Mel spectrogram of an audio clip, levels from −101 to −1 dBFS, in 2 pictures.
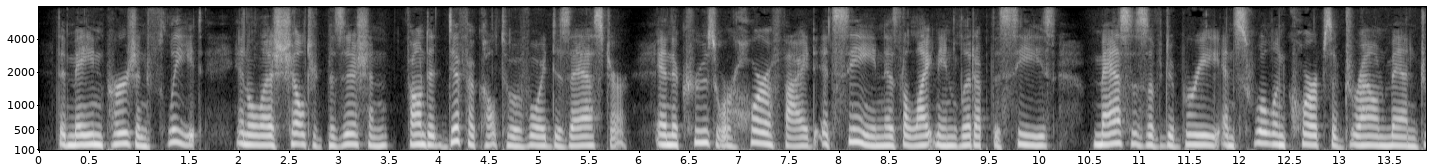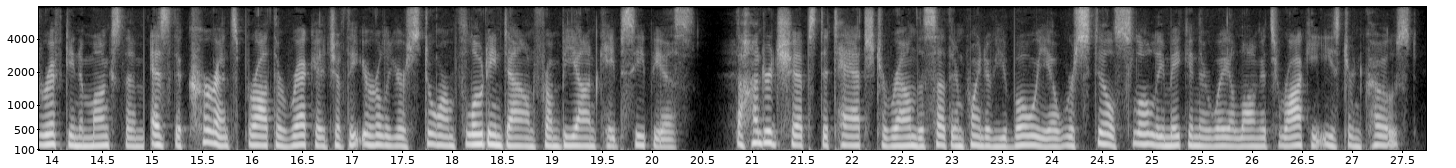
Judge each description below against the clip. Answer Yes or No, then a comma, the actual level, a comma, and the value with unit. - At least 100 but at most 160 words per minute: No, average, 170 wpm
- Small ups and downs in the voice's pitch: Yes, narrow, 2.3 semitones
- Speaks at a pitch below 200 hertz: Yes, medium, 185 Hz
